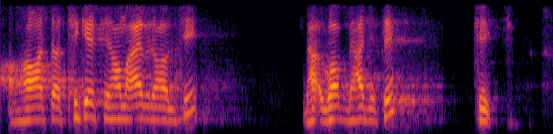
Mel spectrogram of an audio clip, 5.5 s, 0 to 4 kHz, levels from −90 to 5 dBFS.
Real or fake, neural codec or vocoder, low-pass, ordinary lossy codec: real; none; 3.6 kHz; none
